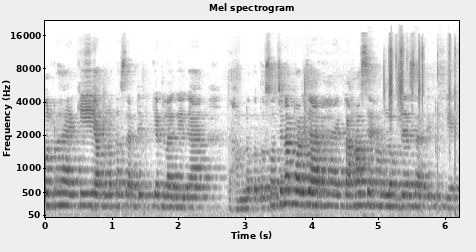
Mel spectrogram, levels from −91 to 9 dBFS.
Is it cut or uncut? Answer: uncut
